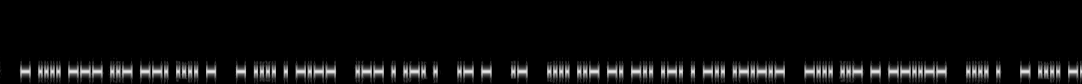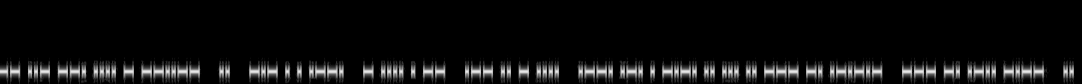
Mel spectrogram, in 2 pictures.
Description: Morse code, heard as a keyed tone, about 40 wpm, 600 Hz. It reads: THOUGHT THEY WERE AT A HUNDRED. BUT, HE THOUGHT, I KEEP THEM WITH PRECISION. ONLY I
